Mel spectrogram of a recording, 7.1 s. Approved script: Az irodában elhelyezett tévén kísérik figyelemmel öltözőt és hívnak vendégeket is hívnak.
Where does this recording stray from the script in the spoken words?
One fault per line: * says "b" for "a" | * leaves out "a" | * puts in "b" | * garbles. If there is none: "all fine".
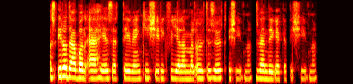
all fine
